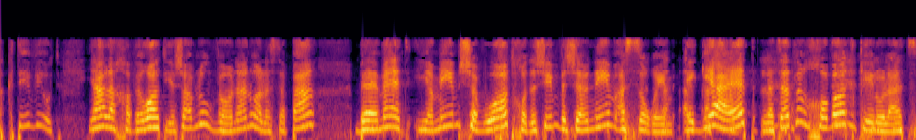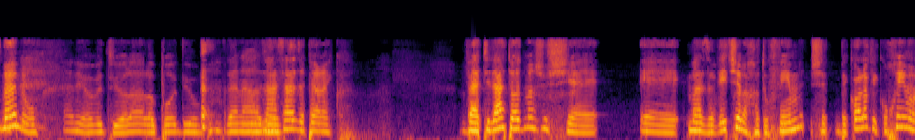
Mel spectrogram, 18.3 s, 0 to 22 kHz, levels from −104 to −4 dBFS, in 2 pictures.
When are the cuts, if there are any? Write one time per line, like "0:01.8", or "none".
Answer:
0:11.4
0:15.9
